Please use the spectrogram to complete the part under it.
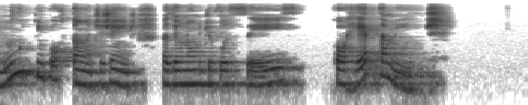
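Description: A woman speaks clearly and with animation into a close microphone, over an online call.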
